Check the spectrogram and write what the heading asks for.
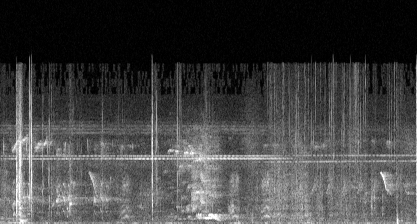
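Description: Near silence: faint outdoor ambience with a thin steady high tone, a few soft clicks in the first second, one sharp click about three seconds in, and a faint short call around four seconds.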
